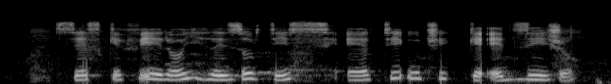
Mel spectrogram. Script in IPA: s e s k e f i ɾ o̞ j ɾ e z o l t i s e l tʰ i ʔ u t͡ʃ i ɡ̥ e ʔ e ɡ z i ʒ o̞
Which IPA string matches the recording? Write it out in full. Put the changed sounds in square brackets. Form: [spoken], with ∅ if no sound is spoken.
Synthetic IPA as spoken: s e s k e f i ɾ o̞ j ɾ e z [u] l t i s e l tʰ i ʔ u t͡ʃ i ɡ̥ e ʔ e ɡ z i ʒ o̞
